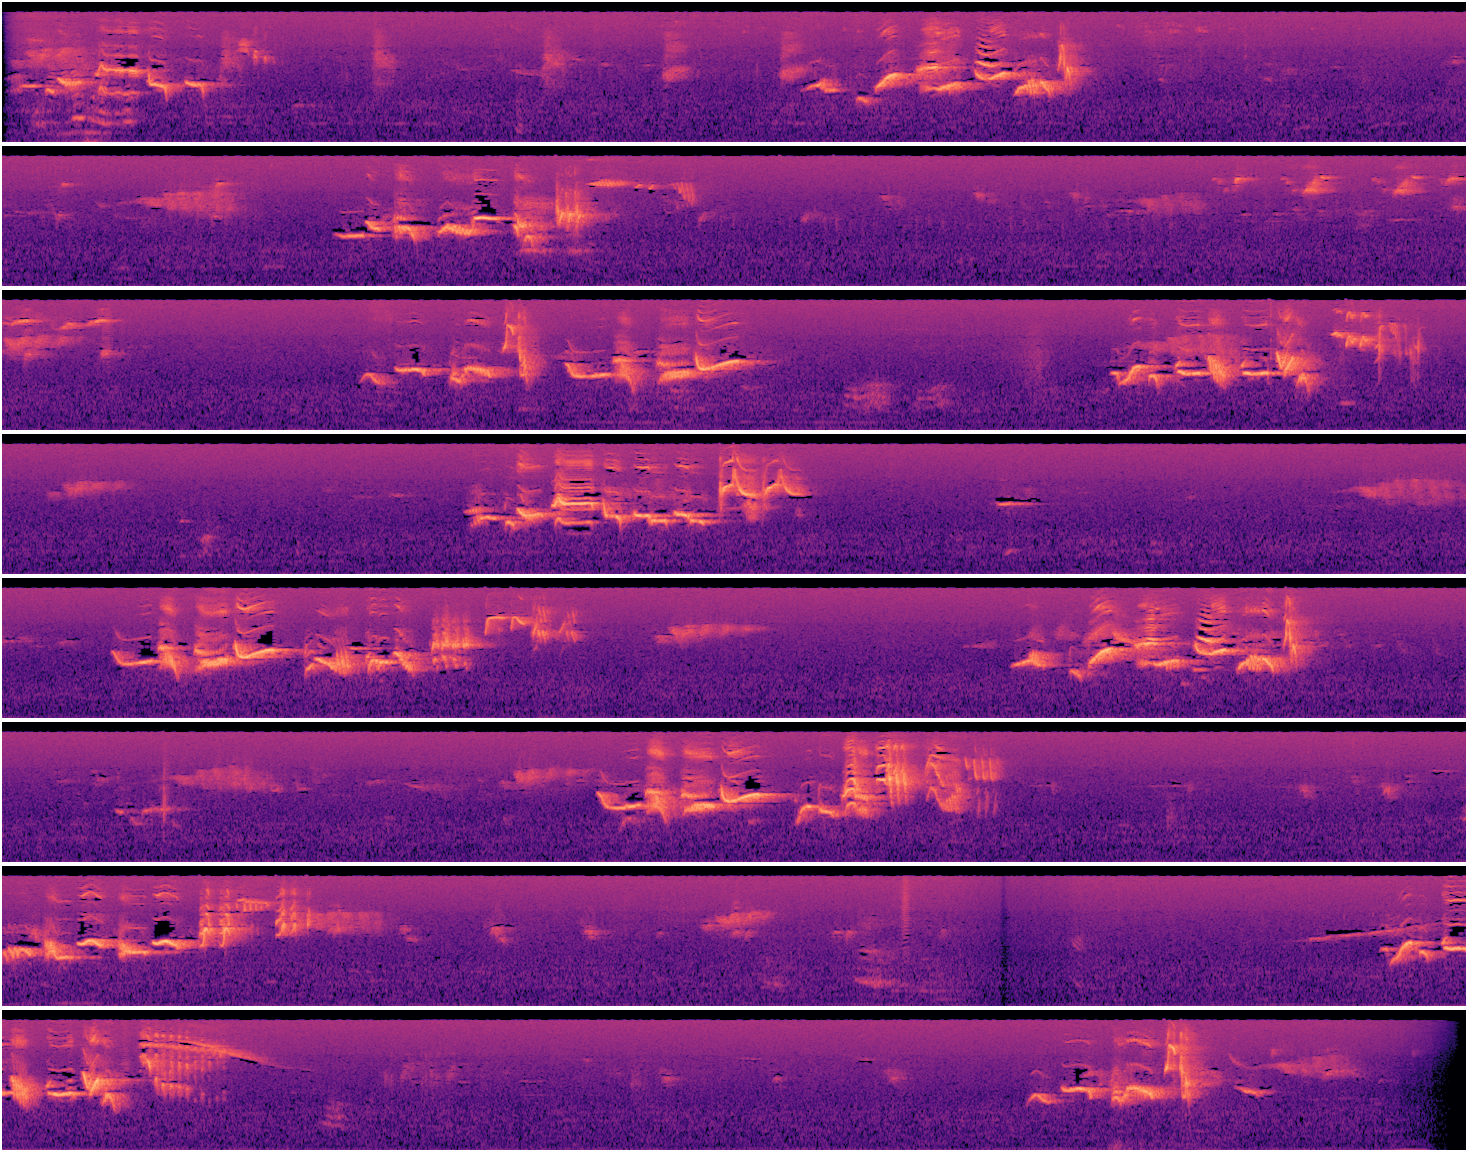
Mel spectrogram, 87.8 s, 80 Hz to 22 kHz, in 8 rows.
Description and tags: -64 OLOMUC BIRDS nicely separated one with quiet background
Recording of a birdsong in Olomuc, Czech Republic.
bird, birdsong, field-recording, nature, spring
